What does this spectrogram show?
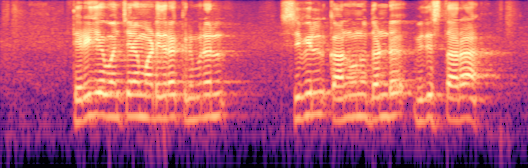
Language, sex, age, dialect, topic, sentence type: Kannada, male, 56-60, Dharwad Kannada, banking, statement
